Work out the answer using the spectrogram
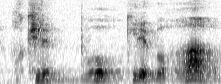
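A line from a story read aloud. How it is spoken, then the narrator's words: Female murmur. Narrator (French): murmurait-elle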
